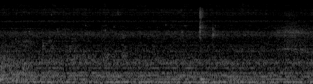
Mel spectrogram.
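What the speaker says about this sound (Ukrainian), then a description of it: "Набираємо брудну воду. Це у нас водопровідна вода." Tap water runs steadily into a glass as it fills, a continuous faint splashing stream with a small clink partway through, heard alone without talk.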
